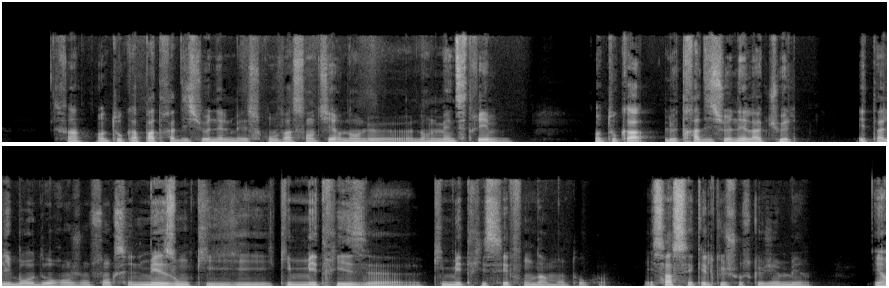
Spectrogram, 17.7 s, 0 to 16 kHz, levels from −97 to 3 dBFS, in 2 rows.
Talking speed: 170 wpm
